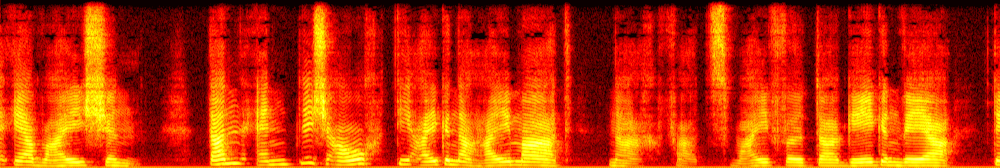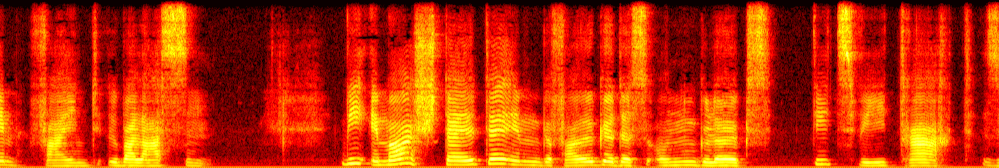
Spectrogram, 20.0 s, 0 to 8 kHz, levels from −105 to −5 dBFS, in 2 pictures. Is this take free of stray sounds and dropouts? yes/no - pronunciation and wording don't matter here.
yes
